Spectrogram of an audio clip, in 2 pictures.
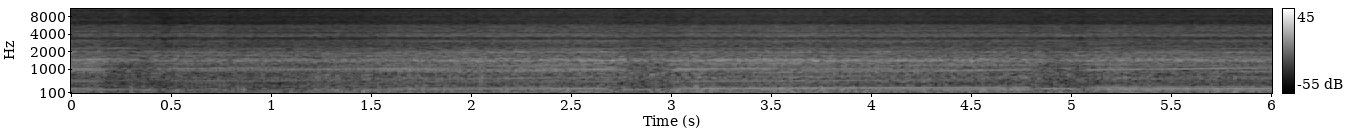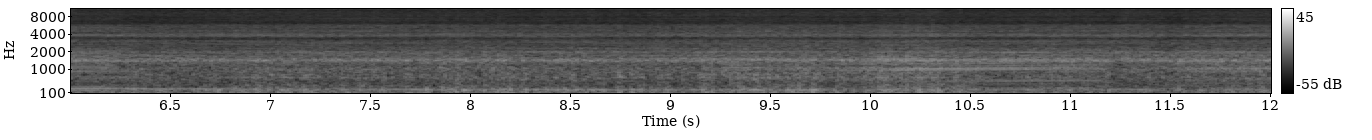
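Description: Suzuki V-Strom 1050XT's 1037 cc V-twin accelerating hard through the gears. Its pitch climbs and drops back at each upshift, at the start and about three and five seconds in, then runs on steadily under constant wind rush.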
